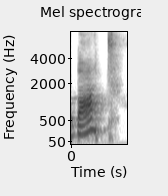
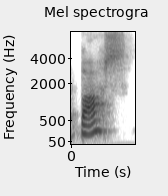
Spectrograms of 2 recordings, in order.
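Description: First: The final t is a crisp full stop. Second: The final t is a soft hissing sound. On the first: "as opposed to a bot" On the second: "In Ireland, we pronounce our T's with more of a, like a bosh"

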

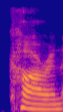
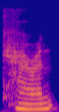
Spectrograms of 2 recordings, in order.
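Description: First: The first vowel is a hard 'ah' as in car. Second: The first vowel is not an 'ah' sound. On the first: This is the Scandinavian way to say the name. The speaker calls it right. "people call me Karin" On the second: This is the way others commonly say the name. The speaker calls it wrong. "and not Karin"

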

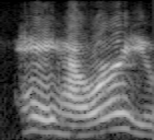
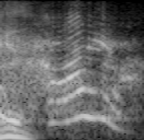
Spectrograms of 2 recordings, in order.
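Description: First: It is said in a plain, relaxed voice. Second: It is said out of breath, panting.

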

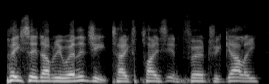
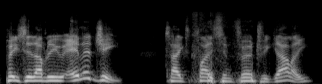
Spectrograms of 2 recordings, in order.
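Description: First: It is said flatly, with little energy. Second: It is said with more energy and emphasis. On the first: "why didn't you give PCW that kind of energy?" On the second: "Did I emphasize the right word?"

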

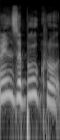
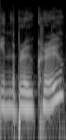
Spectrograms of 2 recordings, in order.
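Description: First: It is said in a put-on foreign accent. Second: It is said in the speaker's natural accent.

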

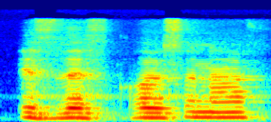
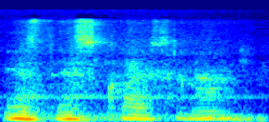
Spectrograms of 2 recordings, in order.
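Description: First: It is spoken louder. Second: It is spoken quietly. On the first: The speaker calls it right. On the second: The speaker calls it wrong.

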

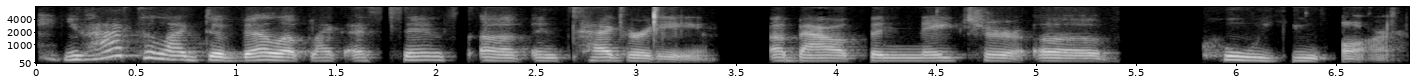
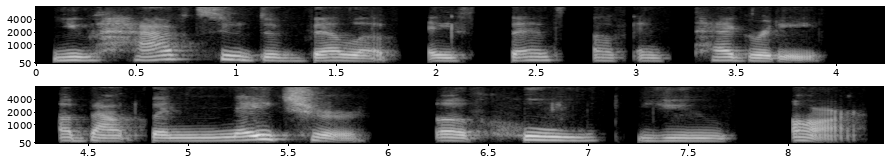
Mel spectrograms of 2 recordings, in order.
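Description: First: It is said at a normal pace. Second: It is said slowly and deliberately.

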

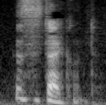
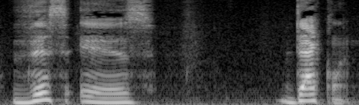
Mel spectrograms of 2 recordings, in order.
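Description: First: It is said really fast and unclearly. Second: It is said at normal speed, clearly.

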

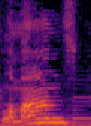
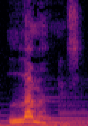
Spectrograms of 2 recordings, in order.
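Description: First: The second vowel is a full 'o' sound. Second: The second vowel is a weak schwa sound. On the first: The speaker calls it wrong. "it looks like lemons" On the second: The speaker calls it right. "but we pronounce it lemons"

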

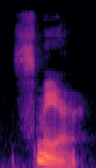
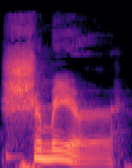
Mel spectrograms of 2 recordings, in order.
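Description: First: The word begins with a plain s sound. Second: The word begins with a strong sh sound. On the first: The speaker calls it right. "I knew it was smear. It's not schmear" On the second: The speaker calls it wrong. "You really have to hit the CH"

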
